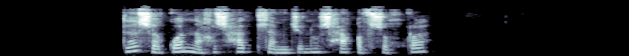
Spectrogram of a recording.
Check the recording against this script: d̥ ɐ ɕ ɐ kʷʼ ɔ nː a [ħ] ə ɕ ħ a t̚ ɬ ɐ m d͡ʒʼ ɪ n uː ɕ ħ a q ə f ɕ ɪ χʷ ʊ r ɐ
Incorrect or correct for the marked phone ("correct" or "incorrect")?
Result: incorrect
